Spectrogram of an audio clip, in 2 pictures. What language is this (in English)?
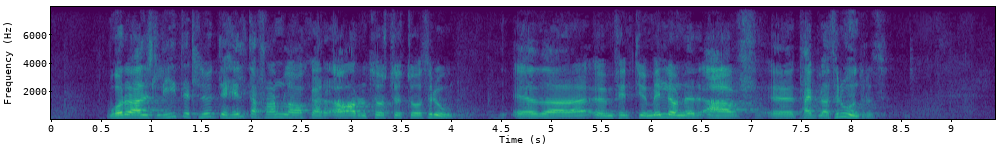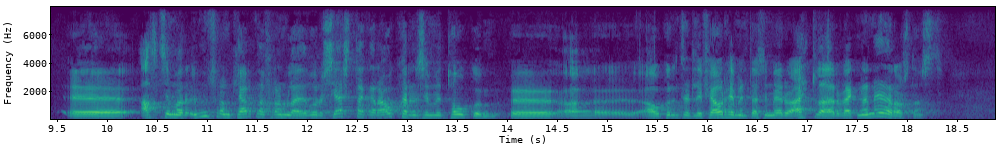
Icelandic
